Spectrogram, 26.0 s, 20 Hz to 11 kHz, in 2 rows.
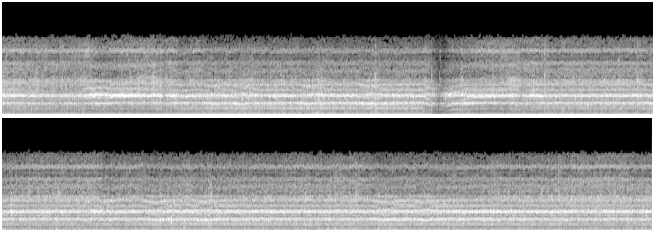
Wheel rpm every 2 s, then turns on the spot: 160, 160, 160, 160, 130, 160, 160, 160, 160, 160, 160, 160, 160.
none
